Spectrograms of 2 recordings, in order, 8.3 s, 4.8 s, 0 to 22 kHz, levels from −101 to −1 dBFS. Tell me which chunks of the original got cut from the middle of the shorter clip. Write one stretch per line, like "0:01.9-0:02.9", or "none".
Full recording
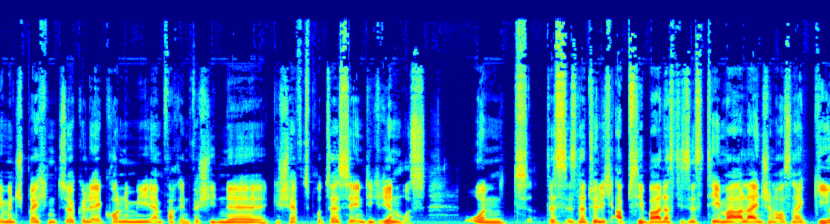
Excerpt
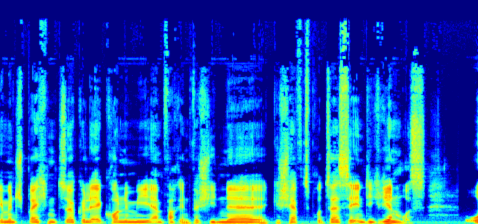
none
